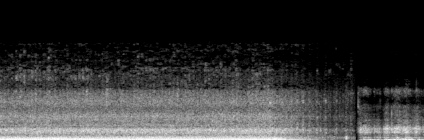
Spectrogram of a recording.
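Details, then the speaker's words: Trash-picked mower running after reassembly and fresh gas. The small engine holds a steady, even drone with no surging or sputter, then winds down smoothly at shutoff; normal running. "Well, there you have it, folks. It runs, and that is an easy way to make money from the trash."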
